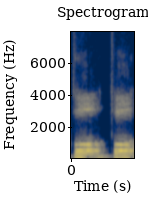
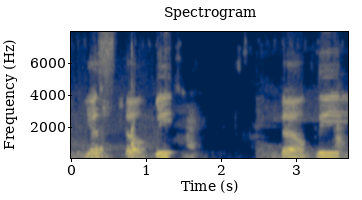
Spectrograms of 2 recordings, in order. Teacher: বাতাস যেন না আসে, ত যেন মোটা হয়।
